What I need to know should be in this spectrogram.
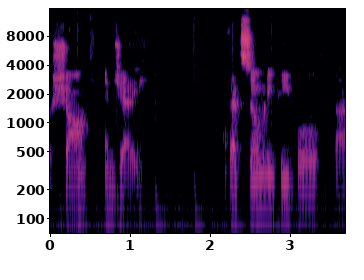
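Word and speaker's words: Shanth Enjeti: that name is pronounced it's Sean as in Sean so Sean and jetty I've had so many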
